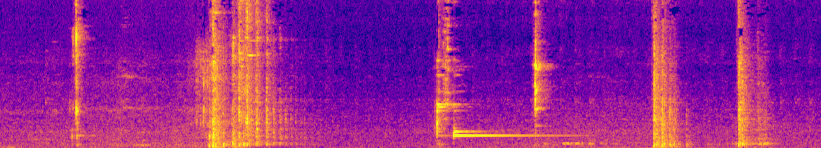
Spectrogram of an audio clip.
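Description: Steel differential parts clinking and clanking as they are handled on a workbench: a few separate knocks, a rattle about two seconds in, and one strike that rings on for over a second, with two more loud knocks near the end.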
